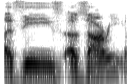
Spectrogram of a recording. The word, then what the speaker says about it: Aziz Ansari: The other incident we're going to bring up is with actor slash comedian Aziz Ansari. Am I saying that right? – Yeah.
